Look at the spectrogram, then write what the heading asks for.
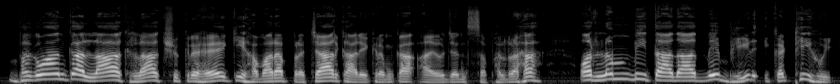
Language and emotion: Hindi, happy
